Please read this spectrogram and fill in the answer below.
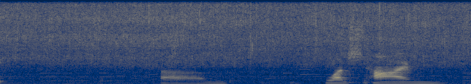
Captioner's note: shrimp sizzling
